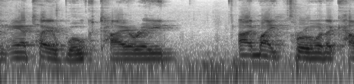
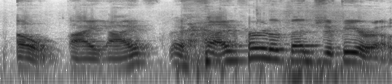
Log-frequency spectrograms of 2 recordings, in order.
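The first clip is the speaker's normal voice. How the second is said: high, sneering, taunting put-on mocking voice; 6 semitones higher than usual. Retelling what they said back to him, in a put-on mocking voice. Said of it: "in that kind of like mocking mocking toys voice".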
